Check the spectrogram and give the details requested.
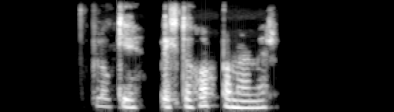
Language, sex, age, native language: Icelandic, female, 20-29, Icelandic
